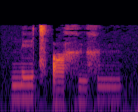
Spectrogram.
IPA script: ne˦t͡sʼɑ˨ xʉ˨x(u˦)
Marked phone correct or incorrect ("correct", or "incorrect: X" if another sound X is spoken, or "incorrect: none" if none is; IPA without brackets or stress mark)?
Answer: incorrect: ʉ˦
